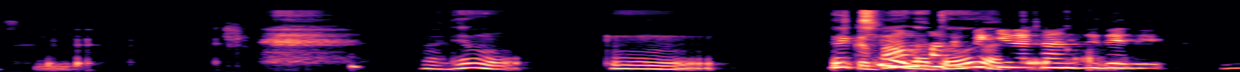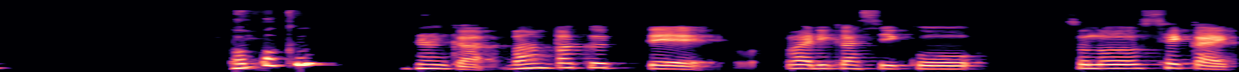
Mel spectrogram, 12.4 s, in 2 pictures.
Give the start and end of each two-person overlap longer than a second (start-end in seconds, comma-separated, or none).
4.2-5.8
